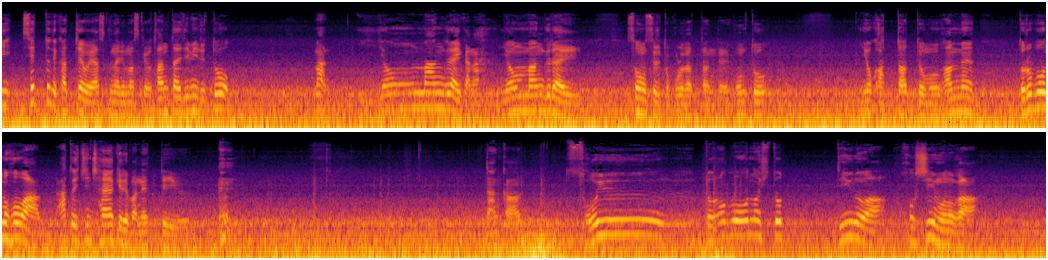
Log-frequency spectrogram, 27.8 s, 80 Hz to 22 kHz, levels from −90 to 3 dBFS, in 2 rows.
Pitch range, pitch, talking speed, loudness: 80-95 Hz, 85 Hz, 215 characters per minute, -16 LUFS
